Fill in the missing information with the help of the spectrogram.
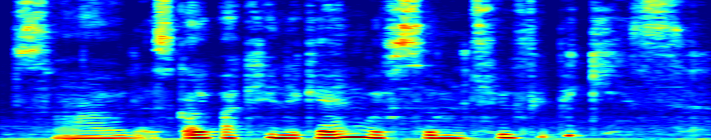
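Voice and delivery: soft unvoiced whisper. Real, not acted. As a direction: whisper it playfully. Suddenly whispers at the food.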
